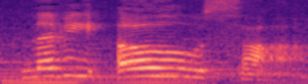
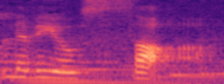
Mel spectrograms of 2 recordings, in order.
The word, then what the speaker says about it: Leviosa: to levitate something and as hermione says it's Leviosa not nivi Osama Petrificus Totalus this is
